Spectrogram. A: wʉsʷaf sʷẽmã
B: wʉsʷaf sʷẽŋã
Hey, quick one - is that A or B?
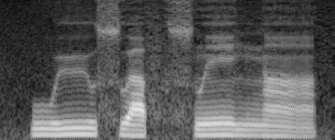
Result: B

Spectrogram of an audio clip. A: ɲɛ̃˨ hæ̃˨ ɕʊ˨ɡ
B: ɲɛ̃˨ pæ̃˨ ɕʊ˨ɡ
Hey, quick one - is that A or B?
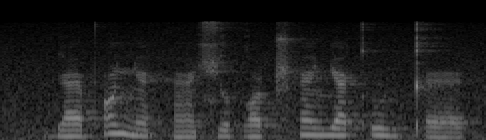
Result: A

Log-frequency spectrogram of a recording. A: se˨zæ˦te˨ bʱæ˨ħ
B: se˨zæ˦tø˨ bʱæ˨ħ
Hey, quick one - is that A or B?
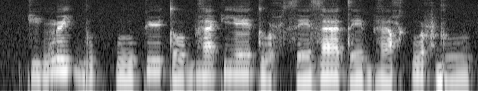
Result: A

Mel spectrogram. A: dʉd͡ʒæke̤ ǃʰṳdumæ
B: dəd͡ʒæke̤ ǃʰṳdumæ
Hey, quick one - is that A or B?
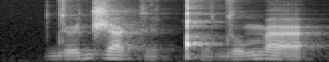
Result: A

